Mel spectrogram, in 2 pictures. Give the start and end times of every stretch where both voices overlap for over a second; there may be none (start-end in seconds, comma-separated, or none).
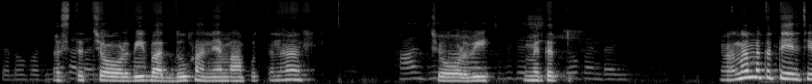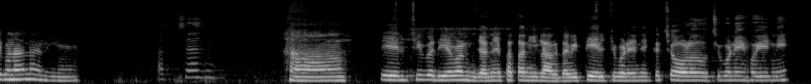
0.6-2.6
